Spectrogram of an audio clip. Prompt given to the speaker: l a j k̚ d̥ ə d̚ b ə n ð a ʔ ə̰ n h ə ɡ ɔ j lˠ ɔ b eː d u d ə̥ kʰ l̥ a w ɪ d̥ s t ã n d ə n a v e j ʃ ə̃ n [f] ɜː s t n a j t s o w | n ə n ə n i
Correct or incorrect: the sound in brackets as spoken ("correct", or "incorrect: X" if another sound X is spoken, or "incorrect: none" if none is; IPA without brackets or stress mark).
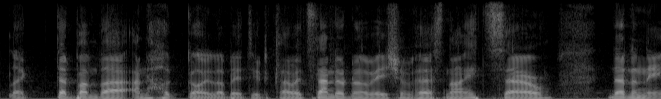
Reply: correct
